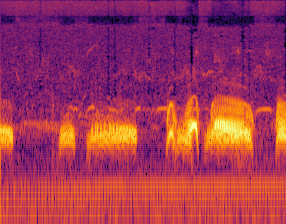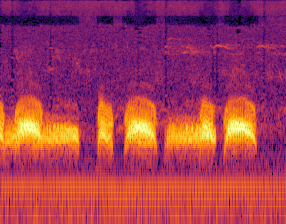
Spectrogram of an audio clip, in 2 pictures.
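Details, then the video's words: Spotted dove lure call for wild birds: a run of mellow coos, short notes mixed with longer drawn-out ones, some rising then dropping, delivered irregularly against a steady low electrical hum. "Pikat Tekukur Di Hajar Burung Liar"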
